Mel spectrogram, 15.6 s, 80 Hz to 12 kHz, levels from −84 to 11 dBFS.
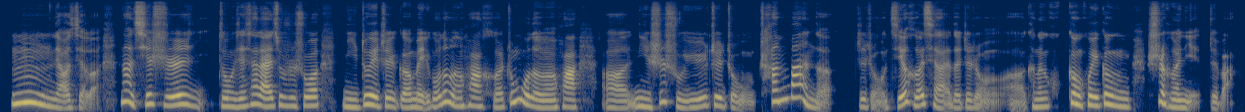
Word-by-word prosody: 嗯， 270 -5 +5
了 170 -2 -1
解 170 - -7
了。 - - -8 0.2
那 315 0 +3
其 255 0 +1
实 245 0 +4 0.4
总 200 -2 -2
结 195 +1 -1
下 255 +5 -1
来 200 -4 +5
就 225 +2 -4
是 210 -1 -4
说， 220 +1 +1 0.3
你 190 -3 -3
对 235 +5 +5
这 205 -1 -1
个 180 -1 0
美 170 -4 -1
国 195 +4 -3
的 305 - +3
文 220 -8 0
化 210 -1 0
和 180 -2 -6
中 300 - 0
国 275 -8 +4
的 190 -6 +1
文 170 +1 -1
化， 185 -1 +3 0.3
啊， 165 -2 -4
你 200 -2 -2
是 300 - -3
属 190 - -5
于 185 +6 -1
这 220 -2 0
种 200 - -8
参半 385 +7 +3
的 - - -8 0.3
这 190 0 -6
种 180 - -9
结 200 +9 +4
合 235 -6 +1
起 240 -1 -4
来 160 - -2
的， 165 - -5
这 175 0 -6
种， - - -5 0.3
呃， - - -10
可 - - -9
能 190 +1 -2
会 - - -21
更 270 -4 +4
会 230 -1 +4
更 215 -5 +1 0.2
适 275 -4 +2
合 185 -6 -1
你， 160 -2 -4
对 155 -2 -8
吧？ - - -10
205 Hz, 230 characters per minute, -19 LUFS, 185-250 Hz, 0.4 s, 嗯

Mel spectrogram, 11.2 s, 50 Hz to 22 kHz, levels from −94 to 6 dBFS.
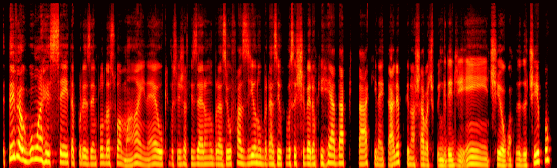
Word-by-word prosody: Teve 310 +3 +5
alguma 255 +1 +6
receita, 200 -4 +2
por 175 - -7
exemplo, 155 +1 -3
da 165 0 -1
sua 170 -2 -4
mãe 140 +4 -4
né 140 +5 -3
ou 145 -1 +3
que 155 - -21
vocês 150 0 -7
já 155 -1 -4
fizeram 155 0 -2
no 155 0 -5
Brasil 150 0 -1
ou - - -1
faziam 170 +2 0
no 170 -1 0
Brasil 155 -1 -2
que 160 - -18
vocês 165 +1 -1
tiveram 160 -1 +1
que 165 - -4
readaptar 175 -1 0
aqui 175 - -6
na 135 - -5
Itália 165 +7 +1
porque 175 -5 -6
não 145 - -5
achava 140 0 -2
tipo - - -8
ingrediente 130 +3 0
ou - - +4
alguma 125 +2 -2
coisa 135 +2 -5
do 125 0 -1
tipo? 210 - +4
155 Hz, 205 wpm, -24 LUFS, 145-175 Hz, -, alguma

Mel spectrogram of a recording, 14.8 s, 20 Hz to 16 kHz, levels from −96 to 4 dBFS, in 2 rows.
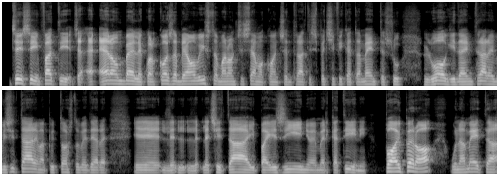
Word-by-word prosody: Sì, 170 -1 +6
sì, 165 -3 +2
infatti 125 -2 +1
cioè - - +1
e - - +2
eran 140 -1 +6
belle, 130 -4 +3
qualcosa 135 +4 0
abbiamo 125 +1 +2
visto, 140 -2 -4
ma 115 0 -1
non 120 0 -1
ci 120 0 -12
siamo 115 -2 -4
concentrati 110 0 -6
specificatamente 115 +1 -5
su 120 +2 -7 0.3
luoghi 115 +1 0
da 115 +1 +1
entrare 120 +2 -1
e 120 - -3
visitare, 135 +2 -1
ma 110 -1 -5
piuttosto 120 0 -9
vedere, 110 0 -5 0.4
ehm, 105 -1 0
le 100 0 -4
le 105 -1 -7
le 110 -1 -2
città, 120 +1 +3
i 110 -2 -2
paesini 115 +2 0
o 105 - -3
i 105 - -6
mercatini. 105 -1 -4 0.2
Poi, 150 0 +7
però, 165 -6 +4 0.3
una 120 0 -2
meta, 130 -3 +1
115 Hz, 160 wpm, -23 LUFS, 110-130 Hz, 0.4 s, Poi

